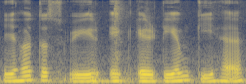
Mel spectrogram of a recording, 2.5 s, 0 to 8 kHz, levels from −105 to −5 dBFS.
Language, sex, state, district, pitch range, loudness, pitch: Hindi, male, Punjab, Fazilka, 120-135 Hz, -17 LUFS, 125 Hz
